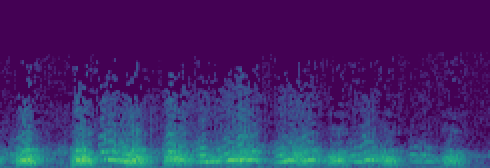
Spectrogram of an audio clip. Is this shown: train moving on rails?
no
